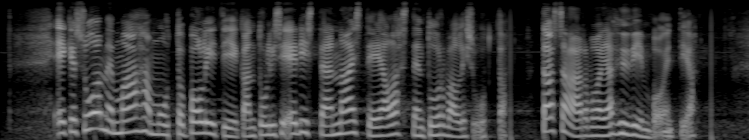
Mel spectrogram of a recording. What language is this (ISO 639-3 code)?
fin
